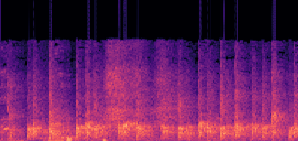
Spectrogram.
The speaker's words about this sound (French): Exact, en tout cas, on applaudit notre invité.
